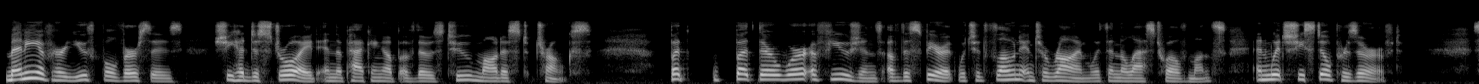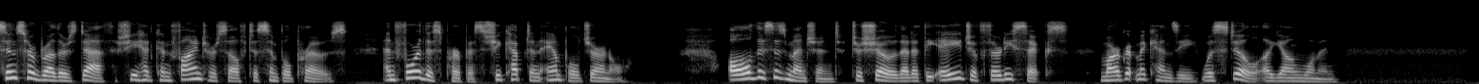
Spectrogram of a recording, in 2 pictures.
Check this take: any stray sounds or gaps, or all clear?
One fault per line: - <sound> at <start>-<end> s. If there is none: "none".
none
